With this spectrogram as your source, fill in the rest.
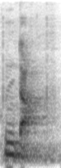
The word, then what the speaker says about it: junta: He is the leader of the military junta. It is pronounced with an H.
